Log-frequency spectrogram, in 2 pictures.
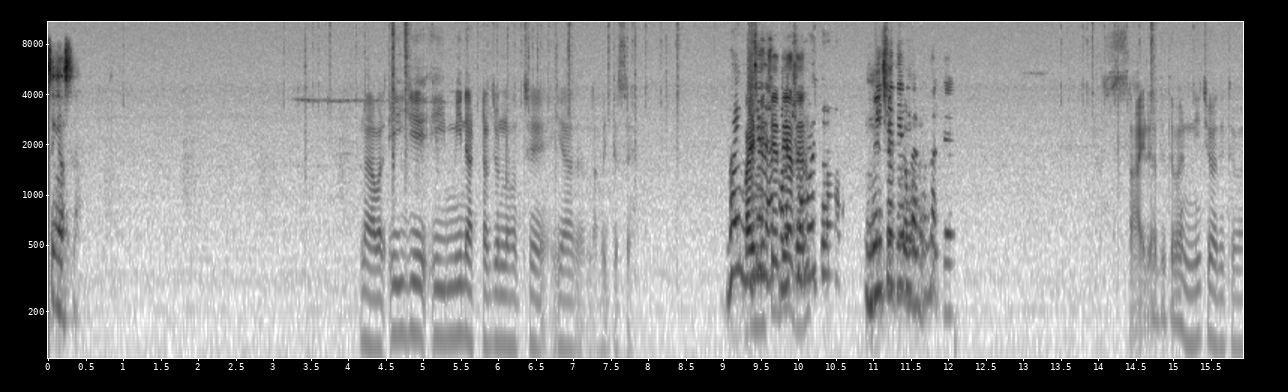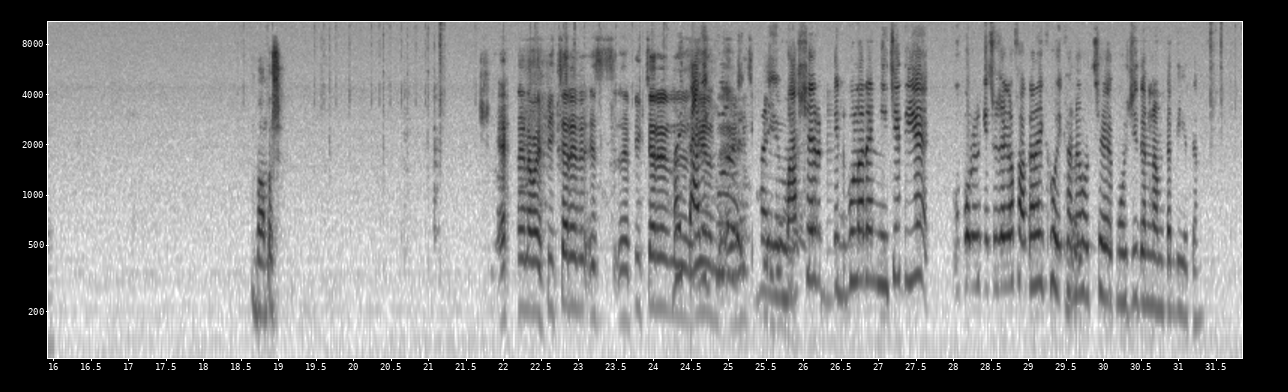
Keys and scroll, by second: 4.0 ctrl+shift+space, 5.8 ctrl+space, 6.5 ctrl+space, 7.6 space, 14.0 ctrl+space, 19.4 ctrl+space, 23.1 ctrl+space, 31.7 ctrl+space.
